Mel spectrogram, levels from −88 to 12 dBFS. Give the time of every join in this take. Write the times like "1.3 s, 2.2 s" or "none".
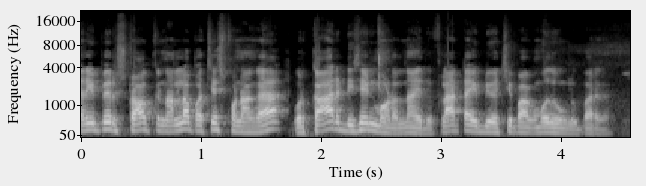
1.7 s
